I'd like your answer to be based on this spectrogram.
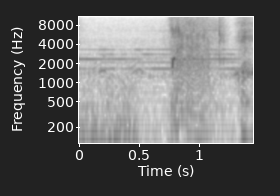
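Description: Cartoonish fart noises in the video game Battle Block Theater: short buzzy, pitched sputters, one louder burst followed by a few quicker blips, fairly quiet and heard without speech.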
